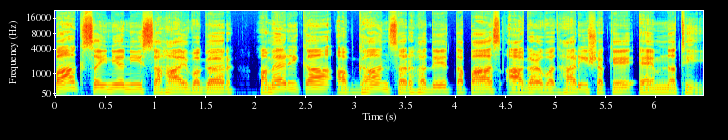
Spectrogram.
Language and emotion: Gujarati, neutral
